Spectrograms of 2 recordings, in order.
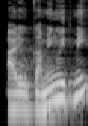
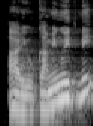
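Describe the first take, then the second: No difference in how they are said.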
